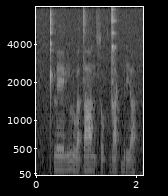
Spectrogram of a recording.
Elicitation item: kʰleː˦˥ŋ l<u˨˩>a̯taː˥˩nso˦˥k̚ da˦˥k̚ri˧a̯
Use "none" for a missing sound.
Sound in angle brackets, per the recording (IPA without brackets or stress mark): u˦˥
